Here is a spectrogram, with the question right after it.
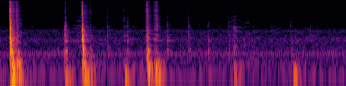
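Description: Computer keyboard keys clatter while HTML heading tags are typed, a handful of sharp, close clicks at first, then lighter and more scattered keystrokes over a faint steady hum.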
